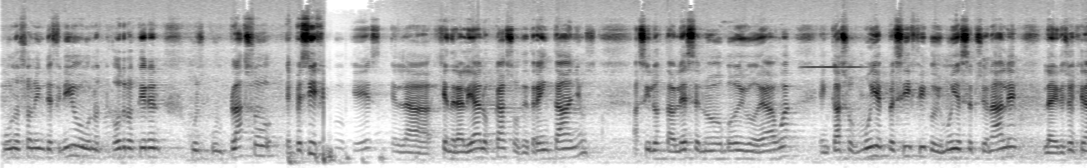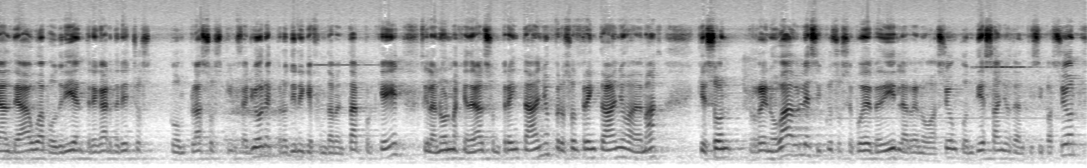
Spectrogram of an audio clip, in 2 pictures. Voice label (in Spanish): cuña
